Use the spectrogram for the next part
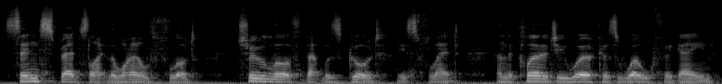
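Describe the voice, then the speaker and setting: Low male voice, actor as medieval rebel preacher, fervent exhortation, declaimed verse, radio drama. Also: takes it slowly, a little mellow. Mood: grave, fervent. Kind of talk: declaimed sermon and verse in a radio play rehearsal.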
